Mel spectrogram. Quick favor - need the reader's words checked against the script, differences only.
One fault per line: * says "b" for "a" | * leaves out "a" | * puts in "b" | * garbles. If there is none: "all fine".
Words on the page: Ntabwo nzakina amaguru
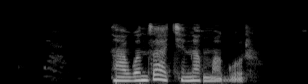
all fine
